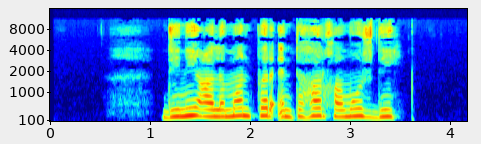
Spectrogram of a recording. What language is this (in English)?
Pashto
